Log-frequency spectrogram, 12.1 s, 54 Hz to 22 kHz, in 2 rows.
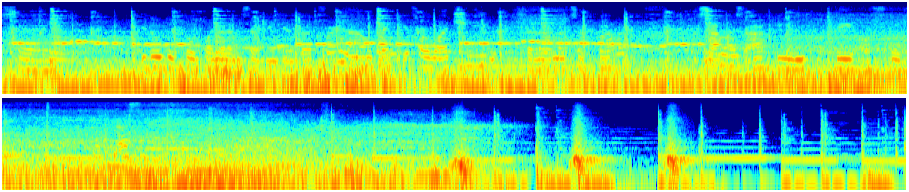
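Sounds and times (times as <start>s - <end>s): road traffic rumble: 0.0s - 10.8s.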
